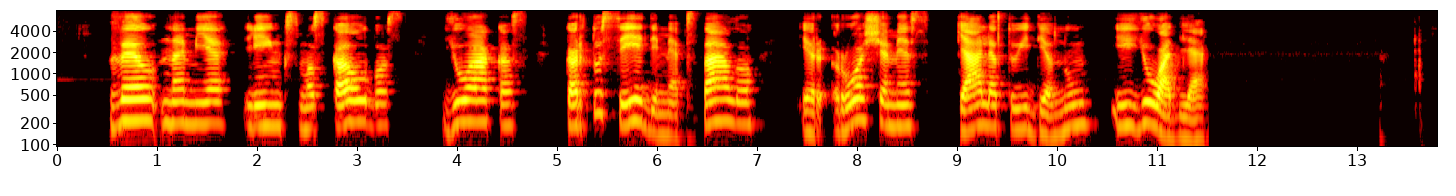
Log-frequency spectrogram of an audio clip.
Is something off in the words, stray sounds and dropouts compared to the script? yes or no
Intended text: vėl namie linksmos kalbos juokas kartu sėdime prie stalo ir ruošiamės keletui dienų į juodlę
yes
